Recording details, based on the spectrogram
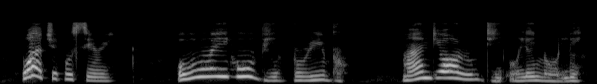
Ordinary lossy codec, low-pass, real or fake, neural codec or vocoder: none; 7.2 kHz; fake; codec, 16 kHz, 2 kbps, FreqCodec, larger model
